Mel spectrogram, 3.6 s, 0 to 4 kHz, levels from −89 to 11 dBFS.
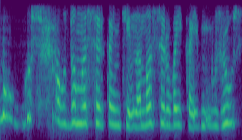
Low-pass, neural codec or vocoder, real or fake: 3.6 kHz; vocoder, 22.05 kHz, 80 mel bands, HiFi-GAN; fake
